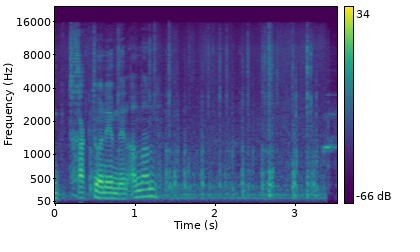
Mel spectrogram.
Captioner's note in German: Knisternde Geräusche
